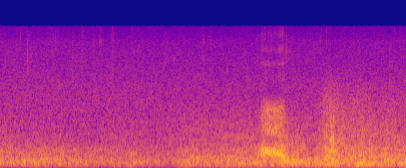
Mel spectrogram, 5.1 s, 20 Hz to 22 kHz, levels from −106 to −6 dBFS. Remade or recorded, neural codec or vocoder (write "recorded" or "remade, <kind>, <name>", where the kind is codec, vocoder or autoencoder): recorded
